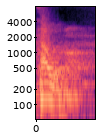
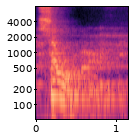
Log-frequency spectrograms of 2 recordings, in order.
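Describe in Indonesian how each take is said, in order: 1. Kata ini dimulai dengan bunyi 'th'. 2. Kata ini dimulai dengan bunyi 's'. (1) "kalau bahasa fuskanya saurah" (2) "Tapi diganti sin"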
